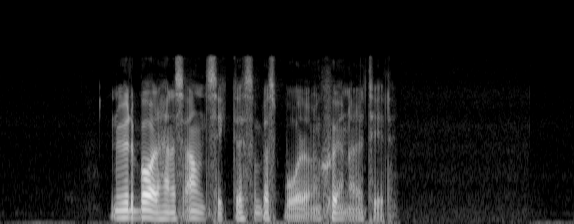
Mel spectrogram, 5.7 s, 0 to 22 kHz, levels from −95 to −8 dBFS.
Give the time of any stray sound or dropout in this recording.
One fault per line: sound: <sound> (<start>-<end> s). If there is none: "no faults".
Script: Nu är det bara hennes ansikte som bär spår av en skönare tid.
no faults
